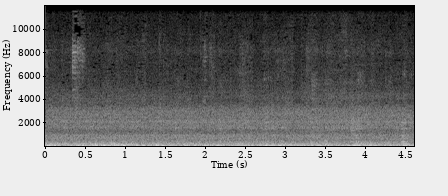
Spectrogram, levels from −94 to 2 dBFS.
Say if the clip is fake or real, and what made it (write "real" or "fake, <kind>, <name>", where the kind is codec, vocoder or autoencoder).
real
